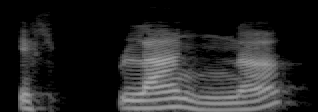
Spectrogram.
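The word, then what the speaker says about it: σπλάγχνα: ¿Por qué leemos esplagna? Porque gamma delante de hi tiene un valor de nasal y por lo tanto así hay que leerlo y pronunciarlo.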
